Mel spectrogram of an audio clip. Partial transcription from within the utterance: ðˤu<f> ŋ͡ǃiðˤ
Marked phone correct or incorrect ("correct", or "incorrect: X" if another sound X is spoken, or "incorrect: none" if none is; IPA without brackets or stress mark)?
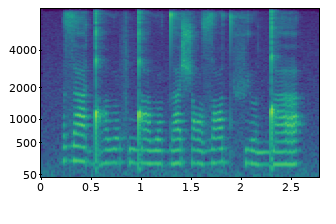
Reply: correct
